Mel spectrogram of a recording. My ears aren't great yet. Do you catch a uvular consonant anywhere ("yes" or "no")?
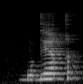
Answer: yes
